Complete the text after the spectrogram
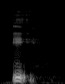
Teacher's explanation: when unstressed it's lower and flatter in Pitch quieter and faster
